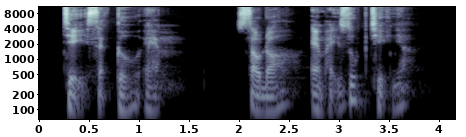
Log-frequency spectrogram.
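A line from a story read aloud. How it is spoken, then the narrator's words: Whisper. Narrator (Vietnamese): Trong lúc thoi thóp thở, một người phụ nữ nói thì thầm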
